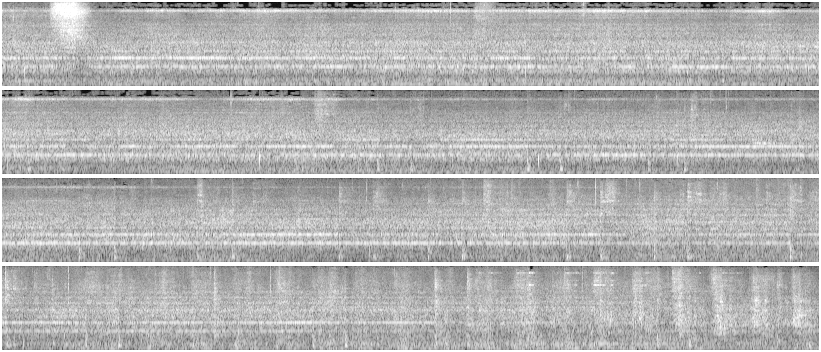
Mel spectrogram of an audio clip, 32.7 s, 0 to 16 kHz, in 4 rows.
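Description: Class 66 diesel locomotive's two-stroke V12 engine running as it hauls a container freight train past. The engine note fades after about ten seconds while the container wagons roll by with a steady high whine from the wheels and a quickening clatter of wheels over rail joints.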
